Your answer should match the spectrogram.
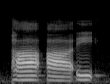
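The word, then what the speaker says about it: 場合: 일본의 경우 바아이, 니혼노 바아이라고 읽어주시면 되거든요.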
